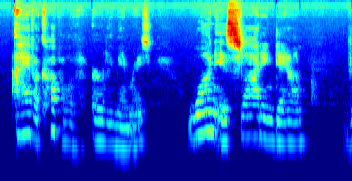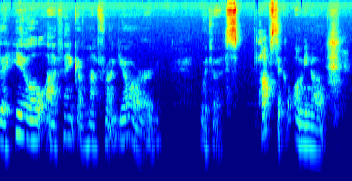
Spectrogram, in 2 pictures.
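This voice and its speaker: Against noticeable background noise, a woman talks at a fairly slow pace in a fairly low pitch with ordinary pitch variation. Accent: Southern Appalachian. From western North Carolina and East Tennessee. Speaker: grandmother interviewee. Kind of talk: oral history interview.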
